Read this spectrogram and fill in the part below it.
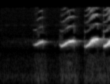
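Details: Double-collared seedeater singing in the street: three clear whistled notes, each slightly rising and slurred, the later ones longer and louder, separated by short pauses; no other sounds.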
